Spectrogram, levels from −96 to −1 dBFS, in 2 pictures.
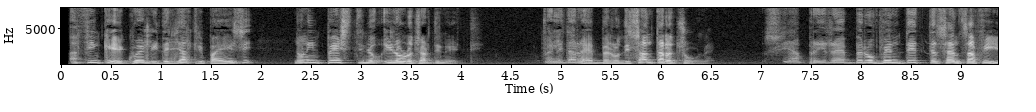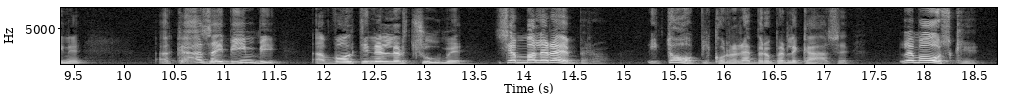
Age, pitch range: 50-69, 155-240 Hz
